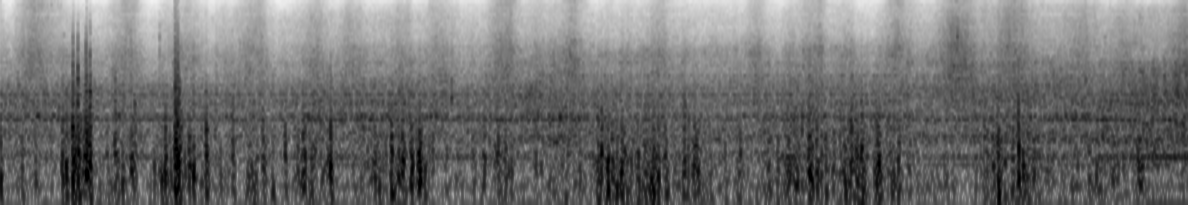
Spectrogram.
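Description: Boat engine running steadily while under way on the river, with wind buffeting the microphone in irregular gusts.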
